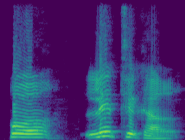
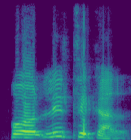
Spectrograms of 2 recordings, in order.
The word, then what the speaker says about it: political: the second syllable then words ending in iCal you have political political stress on the second syllable methodical methodical stress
